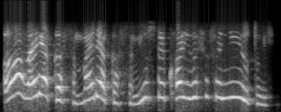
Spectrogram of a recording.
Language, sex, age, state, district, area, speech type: Kashmiri, female, 30-45, Jammu and Kashmir, Baramulla, rural, conversation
